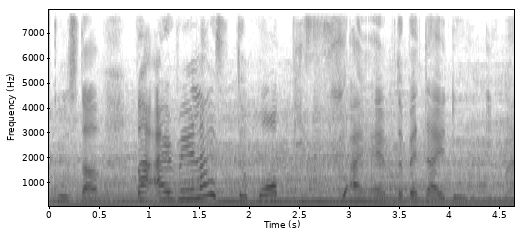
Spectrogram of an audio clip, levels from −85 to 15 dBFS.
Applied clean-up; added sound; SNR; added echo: none; Fixed-wing aircraft, airplane; 1 dB; none.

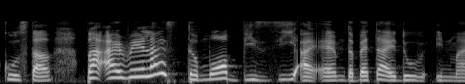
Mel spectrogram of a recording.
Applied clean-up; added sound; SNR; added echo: none; none; none; none.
